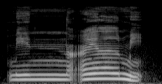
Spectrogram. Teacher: Izhar halki yang artinya jelas dan keluar dari tenggorokan.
